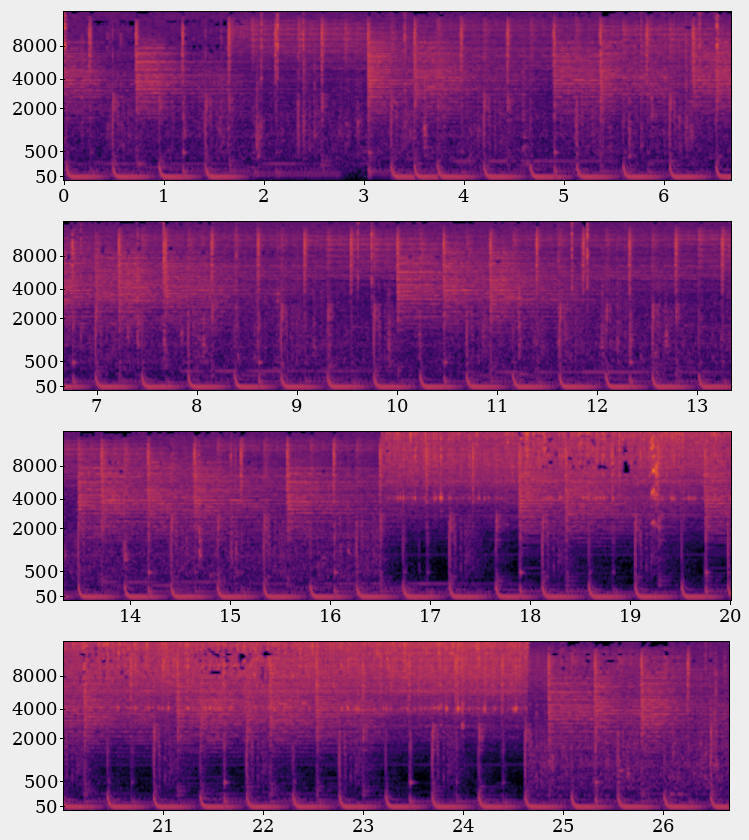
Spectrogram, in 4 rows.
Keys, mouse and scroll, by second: 2.0 click, 6.4 click, 9.6 click, 11.8 click.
